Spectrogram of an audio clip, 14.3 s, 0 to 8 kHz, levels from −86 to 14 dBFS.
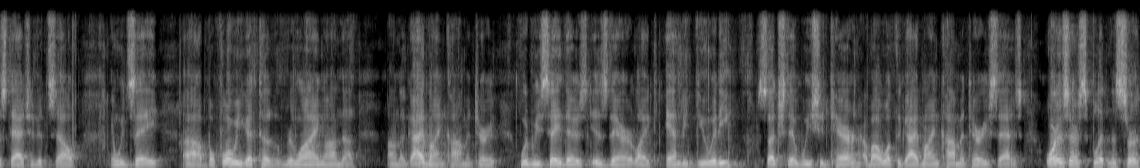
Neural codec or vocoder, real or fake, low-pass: codec, 16 kHz, 4.8 kbps, FACodec; fake; 7.2 kHz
